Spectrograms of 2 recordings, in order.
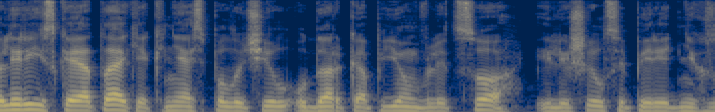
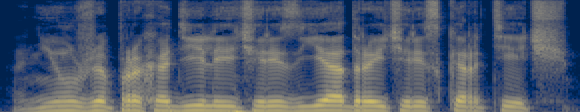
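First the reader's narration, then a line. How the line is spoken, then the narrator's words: Grumbling. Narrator (Russian): проворчал Додд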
